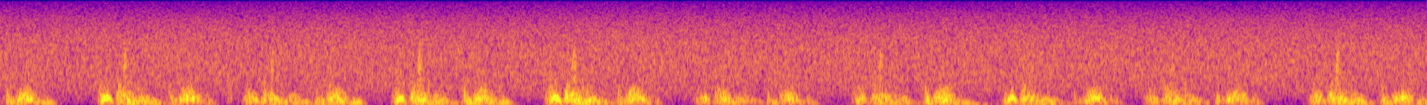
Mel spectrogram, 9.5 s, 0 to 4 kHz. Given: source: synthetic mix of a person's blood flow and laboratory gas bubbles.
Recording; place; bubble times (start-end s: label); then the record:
Doppler ultrasound of blood flow; precordium
no bubbles
From the record:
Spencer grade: 0 (complete lack of bubble signals)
